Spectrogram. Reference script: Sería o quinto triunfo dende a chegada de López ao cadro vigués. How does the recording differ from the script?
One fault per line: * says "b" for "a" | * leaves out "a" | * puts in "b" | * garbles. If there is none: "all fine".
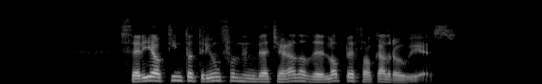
all fine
